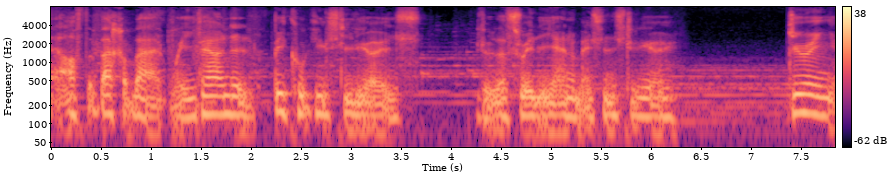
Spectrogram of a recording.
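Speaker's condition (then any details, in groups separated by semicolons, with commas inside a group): Cerebral palsy; birth brain damage, two months premature; diagnosed at about 12 months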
